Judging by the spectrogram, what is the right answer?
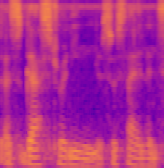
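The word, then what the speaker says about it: gastrocnemius: It's spelled as gastroemus but is pronounced as gastronomius.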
